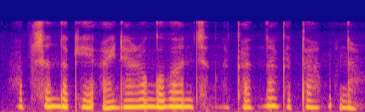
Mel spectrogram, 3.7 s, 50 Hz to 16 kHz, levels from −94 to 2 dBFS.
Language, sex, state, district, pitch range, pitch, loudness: Garo, female, Meghalaya, West Garo Hills, 215-235 Hz, 225 Hz, -14 LUFS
